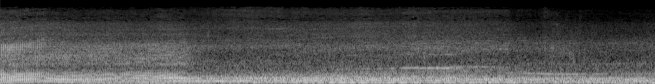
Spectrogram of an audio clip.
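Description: Road traffic: a motor vehicle's engine running close by for about the first two seconds, then giving way to a steady traffic hum.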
